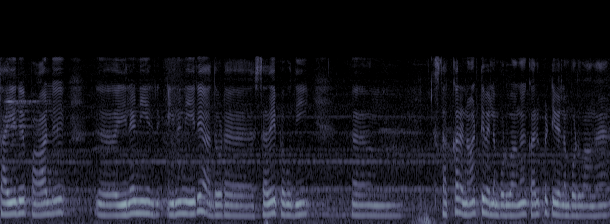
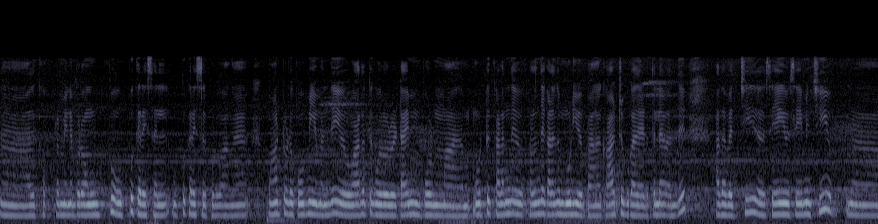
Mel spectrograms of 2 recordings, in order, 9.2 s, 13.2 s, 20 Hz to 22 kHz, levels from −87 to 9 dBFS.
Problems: constant background noise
